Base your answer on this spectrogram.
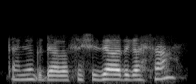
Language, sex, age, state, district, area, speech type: Kashmiri, female, 18-30, Jammu and Kashmir, Srinagar, rural, conversation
